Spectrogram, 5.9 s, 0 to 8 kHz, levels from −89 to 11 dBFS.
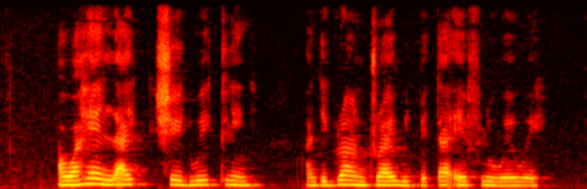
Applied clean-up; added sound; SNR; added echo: none; none; none; none.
